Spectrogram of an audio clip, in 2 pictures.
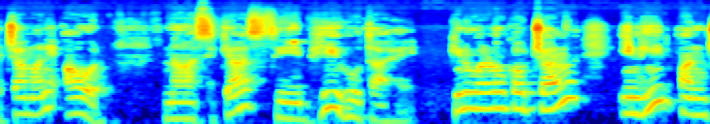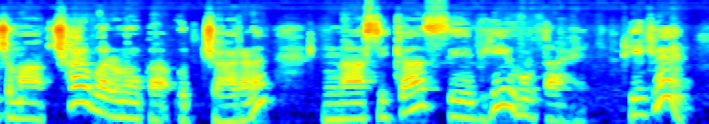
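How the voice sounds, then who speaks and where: A teacher works through an exam-prep lesson at an unhurried pace, repeating each term several times. The voice is dark and mellow, and the teacher keeps asking the class rhetorical questions and checking that they follow along. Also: medium pitch. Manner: checks in with "okay?" often.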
